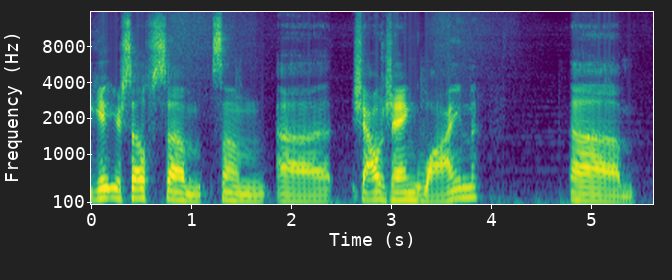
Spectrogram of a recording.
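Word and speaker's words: Shaoxing: Xiao xang wine um I don't know I'm probably not pronouncing that properly but uh you know I think it's Chia Shing I think it's it's like s h a o x i n g I'm pretty sure is how it's spelled you get yourself some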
